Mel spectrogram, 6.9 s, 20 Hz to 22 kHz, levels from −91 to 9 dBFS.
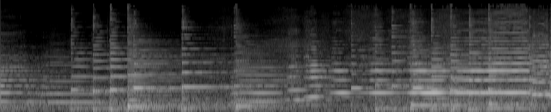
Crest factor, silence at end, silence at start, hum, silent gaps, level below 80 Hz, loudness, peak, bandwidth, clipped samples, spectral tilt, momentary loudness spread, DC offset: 16 dB; 0 s; 0 s; none; none; -60 dBFS; -31 LUFS; -16 dBFS; 19 kHz; under 0.1%; -4.5 dB/octave; 15 LU; under 0.1%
